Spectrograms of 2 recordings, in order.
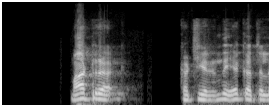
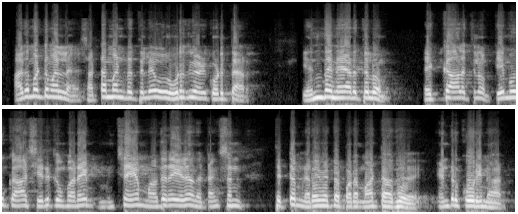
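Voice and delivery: thunderous political oratory; 4 semitones higher, 6 dB louder than usual. Acted. Rally speech climax.

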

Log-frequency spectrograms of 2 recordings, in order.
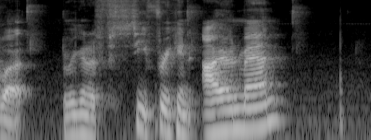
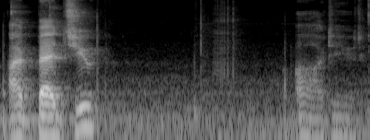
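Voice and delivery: normal talking voice

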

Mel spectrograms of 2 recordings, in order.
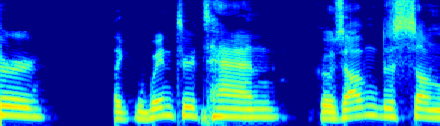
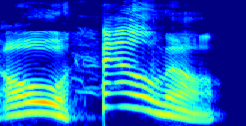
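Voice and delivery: drawn-out "hell no", swooping up high; playfully exaggerated, slow refusal; mock refusal; 5 semitones higher, much slower than usual. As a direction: imitate an emphatic refusal, stretched right out. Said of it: "Yeah, he went".

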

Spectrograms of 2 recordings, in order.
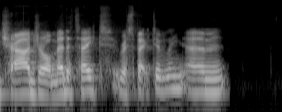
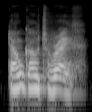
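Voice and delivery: higher, louder warning; a light character voice, pitched up; shaken stranger; 4 semitones higher, 4 dB louder than usual. Acted. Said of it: "this person turns to you and says".

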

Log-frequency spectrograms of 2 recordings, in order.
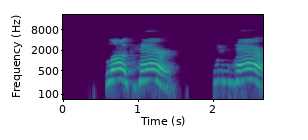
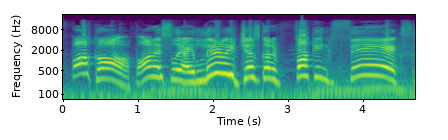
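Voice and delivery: loud, heated complaint; angry rant; 4 semitones higher, 11 dB louder than usual. Real, not acted. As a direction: rant loudly at the damage. Car just repaired, rage.

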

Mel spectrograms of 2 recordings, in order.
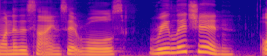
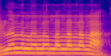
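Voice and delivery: rapid la-la babble, slightly raised; mock fast talking; 4 semitones higher, faster than usual. Shown as a demonstration. Showing viewers how fast they would talk, rapid babble. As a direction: rattle syllables off without a break. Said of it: "you're going to be talking so fast".

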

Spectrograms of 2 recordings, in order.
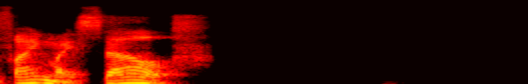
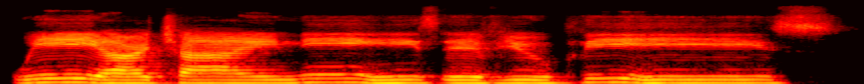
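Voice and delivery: slow, exaggerated mock Chinese accent; 2 semitones higher, much slower than usual. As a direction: drag it out in a caricatured Chinese accent. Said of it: "Here's why".

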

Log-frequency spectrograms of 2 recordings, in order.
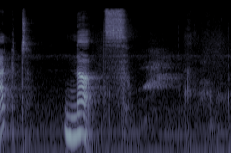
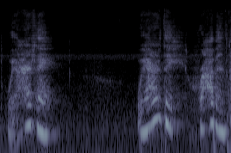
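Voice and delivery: hushed; 9 dB quieter, much faster than usual. Acted. Searching quietly for birds.

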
